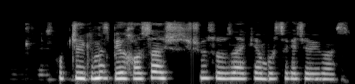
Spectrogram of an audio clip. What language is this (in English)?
Uzbek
